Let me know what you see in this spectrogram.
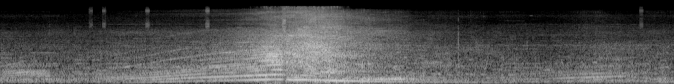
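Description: Suzuki DR-Z400SM supermoto's single-cylinder four-stroke engine revving up and dropping back again and again as the bike accelerates and slows through tight turns. The loudest rise, with a rush of hiss, comes about three seconds in, and another rev builds near the end.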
